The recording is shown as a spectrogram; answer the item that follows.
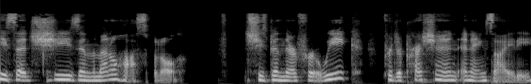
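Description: A normal speaking voice moves at a moderate pace with ordinary pitch variation and very even loudness, against a quiet background. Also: woman, medium pitch for a woman. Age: 50s. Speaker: podcast host and mother, interview guest. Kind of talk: casual interview, personal story.

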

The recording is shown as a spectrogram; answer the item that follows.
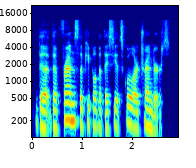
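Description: Against a quiet background, a woman speaks in an unremarkable speaking voice. Her pitch is fairly low, with ordinary variation. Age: 40s. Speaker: podcast host. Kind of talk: interview.

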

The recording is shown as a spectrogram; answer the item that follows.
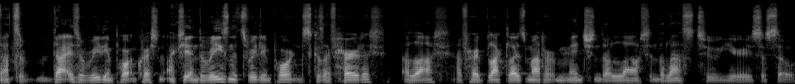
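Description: A man with an Irish accent speaks at a very fast pace with hardly any pauses. His fairly low voice stays monotone and flat over a very clean recording with a silent background. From Ireland. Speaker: history lecturer. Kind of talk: interview.

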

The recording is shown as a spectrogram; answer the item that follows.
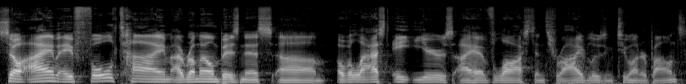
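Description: A man with an American accent, fairly low in pitch, at a moderate pace with ordinary pitch variation and hardly any pauses, in a very clean recording with a silent background. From Michigan, US. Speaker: weight loss author and business owner. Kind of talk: casual interview. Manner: animated.

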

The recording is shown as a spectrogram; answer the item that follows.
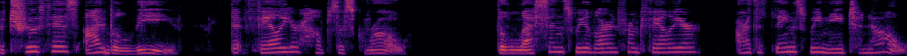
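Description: Somewhat breathy and dark, mellow in tone, a woman speaks at a very slow pace with lively intonation. The sound is dry and close, with no echo. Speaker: podcast host and dental hygiene educator. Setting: podcast recording.

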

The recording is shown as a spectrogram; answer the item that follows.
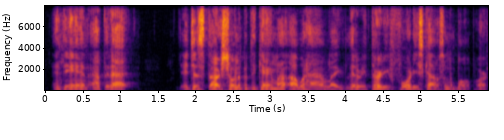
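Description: A man speaks very fast at a fairly low pitch. His intonation stays fairly even. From Chicago South Side. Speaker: former pro baseball player and author. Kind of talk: casual interview chat.

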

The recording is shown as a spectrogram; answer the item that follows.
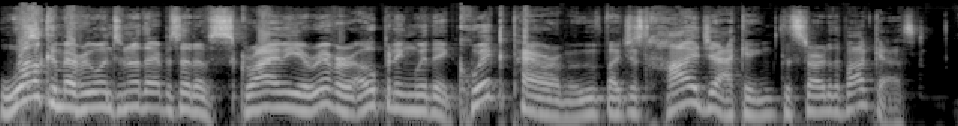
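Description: A man speaks in a high voice at a very fast pace with hardly any pauses. His intonation is lively, with noticeable background noise behind him. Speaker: podcast co-host. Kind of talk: casual chat.

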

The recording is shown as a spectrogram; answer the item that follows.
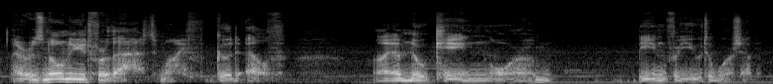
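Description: In a put-on character voice, a man rumbles at a very deep, low pitch, speaking at a fairly slow pace with long, frequent pauses. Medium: actual play. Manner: solemn, formal.

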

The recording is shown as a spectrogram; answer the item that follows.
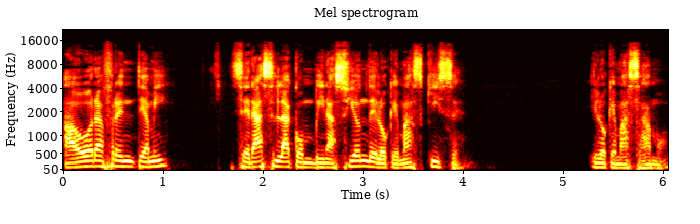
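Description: A man's dark, mellow voice moves through ordinary pitch changes in a dry, close recording with no echo. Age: 40s. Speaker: poet. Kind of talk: poetry reading. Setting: open mic stage with audience.

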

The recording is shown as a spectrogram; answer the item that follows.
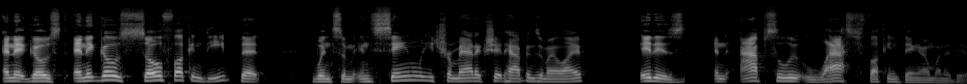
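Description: In a very clean recording with a silent background and a dry, close sound with no echo, a man speaks at a moderate pace in a fairly high pitch, with a bright, sharp, animated tone, ordinary pitch variation and big swings in loudness. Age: 40s. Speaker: podcast host. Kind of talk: casual chat. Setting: studio.

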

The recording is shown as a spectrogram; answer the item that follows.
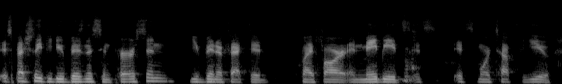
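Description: An ordinary speaking voice with fairly even intonation against a quiet background. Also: man. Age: 30s. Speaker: marketing agency founder. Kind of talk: interview.

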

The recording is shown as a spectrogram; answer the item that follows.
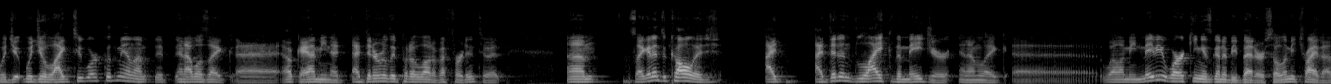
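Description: The speech comes at a very fast pace with lively intonation. The recording is very clean, with a silent background. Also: man, medium pitch for a man. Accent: Spanish. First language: Spanish. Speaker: game streamer and video creator. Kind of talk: casual interview chat.

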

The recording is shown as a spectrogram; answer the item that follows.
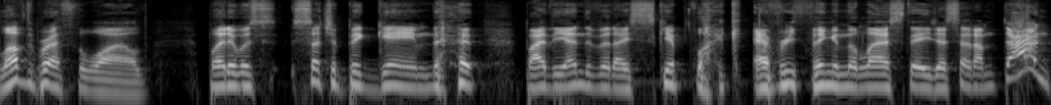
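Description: In a normal speaking voice, a man talks at a fairly quick pace. His pitch is fairly high with ordinary variation. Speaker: podcast co-host. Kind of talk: casual chat, live stream. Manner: casual, profane.

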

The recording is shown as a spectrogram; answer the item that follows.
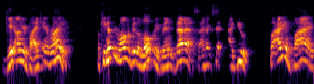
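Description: Lively in intonation, a man with an American accent speaks at a fairly quick pace. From California. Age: 40s. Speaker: motorcycle show host and biker. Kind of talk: casual interview.

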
